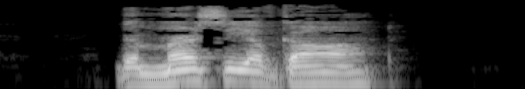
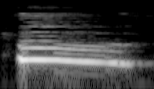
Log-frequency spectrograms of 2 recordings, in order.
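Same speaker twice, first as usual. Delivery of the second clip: very high, drawn "ooh"; ecstatic whoop; 4 dB louder than usual. Real, not acted. Preacher overcome as he retells healing, high whoop. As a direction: let out a high whoop of praise.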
